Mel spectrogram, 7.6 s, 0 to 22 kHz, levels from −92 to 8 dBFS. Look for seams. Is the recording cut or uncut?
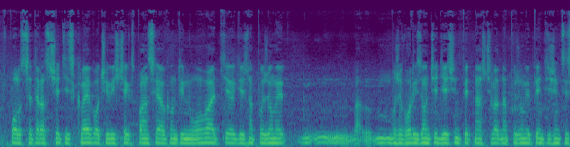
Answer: cut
